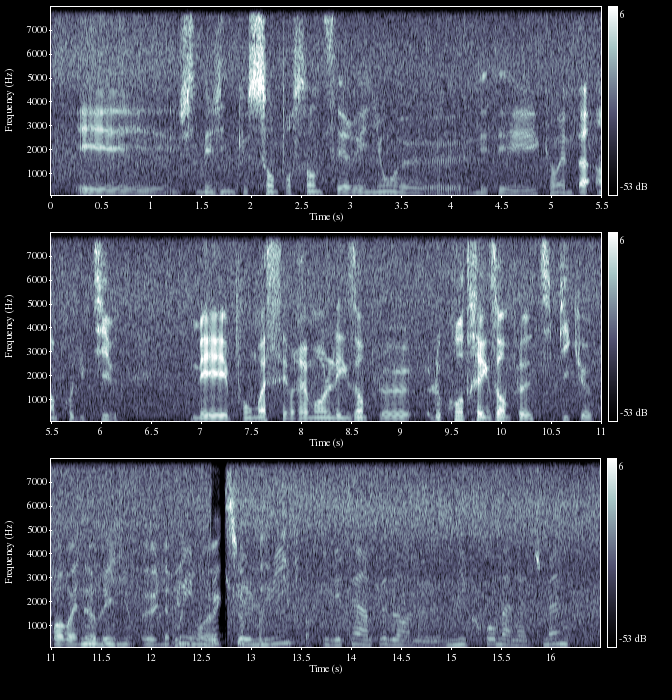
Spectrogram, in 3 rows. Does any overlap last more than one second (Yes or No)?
Yes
